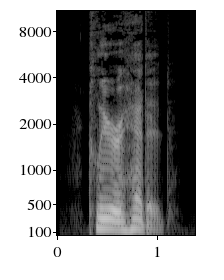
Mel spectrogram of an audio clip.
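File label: "clearheaded", English, uk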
